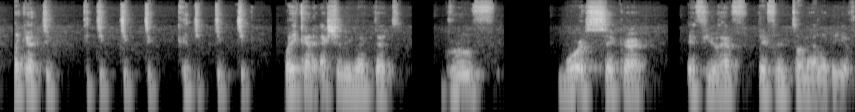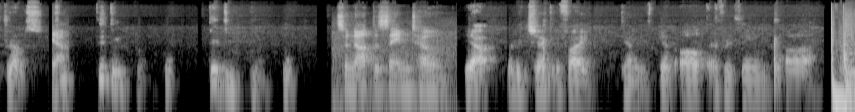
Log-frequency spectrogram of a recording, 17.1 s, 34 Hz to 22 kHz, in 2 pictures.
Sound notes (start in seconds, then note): 1.0 beatboxing; 9.9 beatboxing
